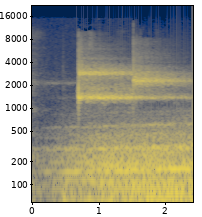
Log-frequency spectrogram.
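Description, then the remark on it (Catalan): Water streams into cyclists' drinking bottles in Catalonia with a steady low rush, while a clear ringing tone appears and then steps up in pitch partway through as the bottle fills. “Aquesta aigua que sentiu és la que han aprofitat per omplir les ampolletes dels ciclistes.”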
